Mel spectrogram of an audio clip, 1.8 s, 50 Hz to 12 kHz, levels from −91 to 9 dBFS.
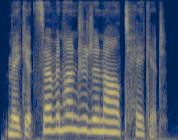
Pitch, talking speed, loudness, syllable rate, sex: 255 Hz, 270 wpm, -15 LUFS, 6.4 syllables/s, female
